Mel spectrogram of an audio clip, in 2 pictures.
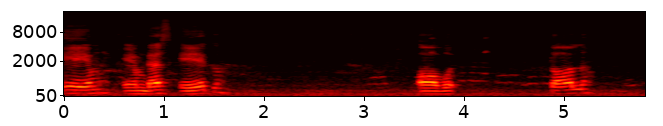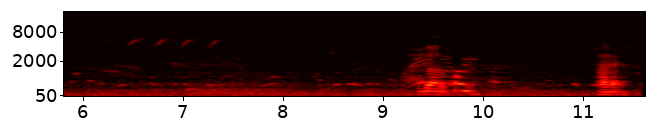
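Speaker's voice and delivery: word-by-word dictation with long pauses; drawn-out words, widely spaced; slow dictation. Real, not acted. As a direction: dictate slowly, as if writing each word out. Dictates while writing.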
